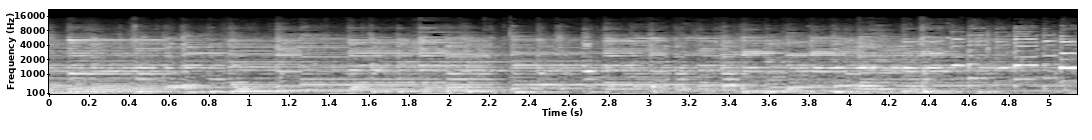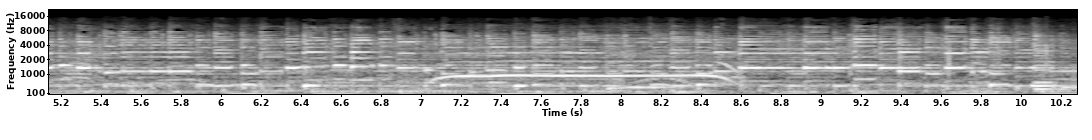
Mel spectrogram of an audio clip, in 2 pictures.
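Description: Live acoustic bluegrass instrumental: flatpicked steel-string guitars and mandolin playing quick runs over a steady upright bass. About seven seconds in, a single long held note slides up, then down again at its end.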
